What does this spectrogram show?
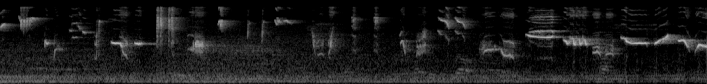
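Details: Chestnut-capped thrush, a favourite cage songbird of Southeast Asian forests, singing energetically in 'gacor ngeplong' style: dense, varied high chirps, trills and slurred whistles almost without pause, ending in looping whistled phrases.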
